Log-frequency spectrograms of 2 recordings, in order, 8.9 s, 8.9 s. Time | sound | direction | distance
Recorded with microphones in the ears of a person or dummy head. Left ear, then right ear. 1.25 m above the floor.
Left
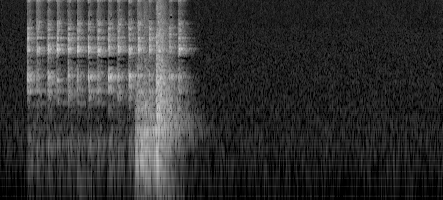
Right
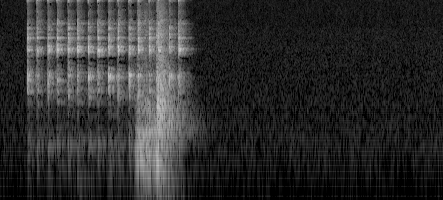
0.5 | ticking | 15° right (ahead or behind) | 0.6 m
2.7 | a drawer | 40° left (ahead or behind) | 0.8 m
